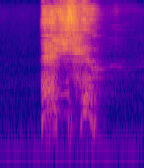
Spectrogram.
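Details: One loud, forceful sneeze after failed attempts to stifle, voiced hissing burst after a quiet lead-in; an ordinary sneeze.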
